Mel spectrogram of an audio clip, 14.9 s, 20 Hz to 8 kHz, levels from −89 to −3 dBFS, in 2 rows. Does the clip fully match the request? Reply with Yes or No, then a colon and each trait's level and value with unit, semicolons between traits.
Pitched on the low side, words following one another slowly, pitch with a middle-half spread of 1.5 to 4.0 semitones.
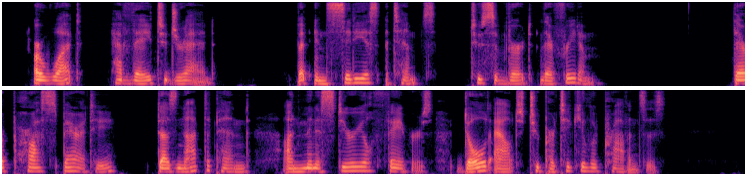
Yes: low, 120 Hz; slow, 105 wpm; average, 3.1 semitones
